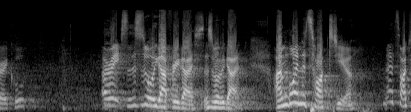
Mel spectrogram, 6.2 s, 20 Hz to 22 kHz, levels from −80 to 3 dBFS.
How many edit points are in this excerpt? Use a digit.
1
